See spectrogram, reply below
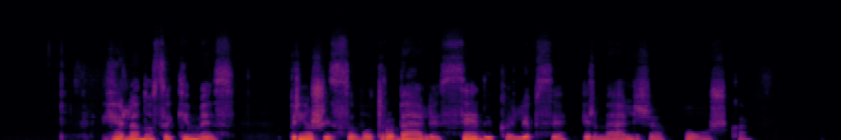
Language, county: Lithuanian, Vilnius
